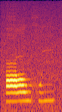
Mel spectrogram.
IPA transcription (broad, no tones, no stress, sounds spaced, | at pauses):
ʕ ɑ w xʷ i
